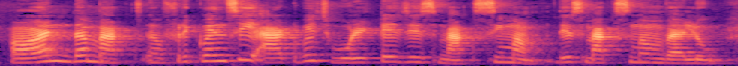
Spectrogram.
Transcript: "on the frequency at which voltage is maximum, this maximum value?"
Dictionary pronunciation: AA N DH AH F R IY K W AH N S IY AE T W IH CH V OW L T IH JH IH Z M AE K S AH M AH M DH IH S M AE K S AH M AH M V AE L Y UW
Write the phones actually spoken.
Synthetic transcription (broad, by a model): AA N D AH F R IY K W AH N S IY AE T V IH CH V OW L T IH JH IH Z M AE K S AH M AH M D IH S M AE K S AH M AH M V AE L Y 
